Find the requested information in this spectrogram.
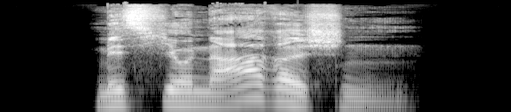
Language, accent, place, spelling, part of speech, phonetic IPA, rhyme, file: German, Germany, Berlin, missionarischen, adjective, [mɪsi̯oˈnaːʁɪʃn̩], -aːʁɪʃn̩, De-missionarischen.ogg
- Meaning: inflection of missionarisch: 1. strong genitive masculine/neuter singular 2. weak/mixed genitive/dative all-gender singular 3. strong/weak/mixed accusative masculine singular 4. strong dative plural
